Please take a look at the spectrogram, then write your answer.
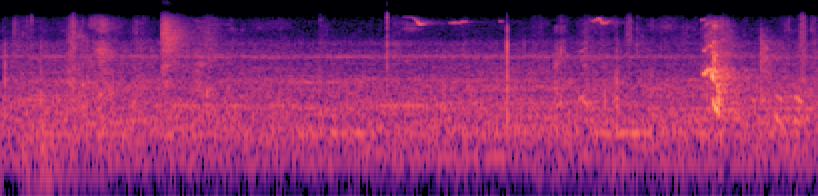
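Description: A dog makes faint, high whimpering squeaks over steady background noise, with a slightly louder yelp near the end.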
